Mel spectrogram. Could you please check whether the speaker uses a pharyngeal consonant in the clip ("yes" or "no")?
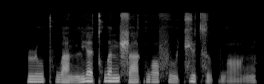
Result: no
